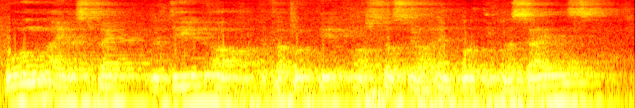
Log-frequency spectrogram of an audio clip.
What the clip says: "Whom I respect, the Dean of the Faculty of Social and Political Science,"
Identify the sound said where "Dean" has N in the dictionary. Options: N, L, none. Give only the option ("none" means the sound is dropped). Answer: L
